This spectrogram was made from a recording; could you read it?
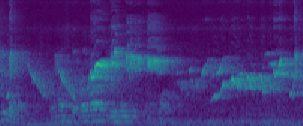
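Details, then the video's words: Common iora singing 'gacor': two quick downward-sliding whistles open the phrase, then a long bright whistled run that wavers before dropping and rising again. "larwo Gacor"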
